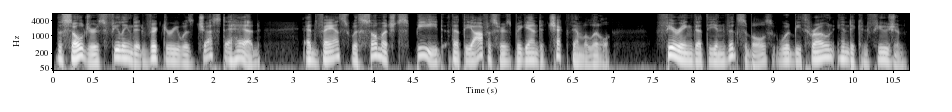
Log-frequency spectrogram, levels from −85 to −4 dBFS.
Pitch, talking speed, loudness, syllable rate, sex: 105 Hz, 175 wpm, -21 LUFS, 5.2 syllables/s, male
